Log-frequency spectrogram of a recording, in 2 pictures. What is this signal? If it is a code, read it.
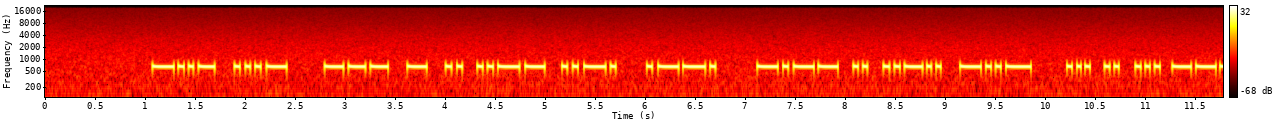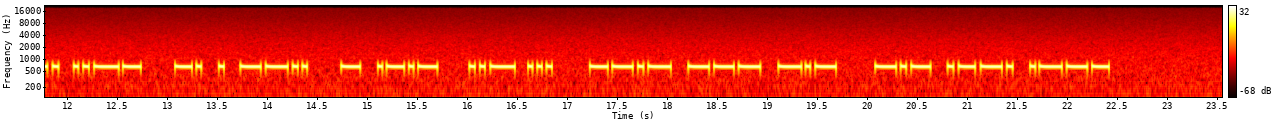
Morse code (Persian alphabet), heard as a keyed tone, hand-sent with a straight key, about 24 wpm, 660 Hz. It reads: خذ عتیغف پ ظیضخ سیسزغ نهز تص طس گعک کپج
